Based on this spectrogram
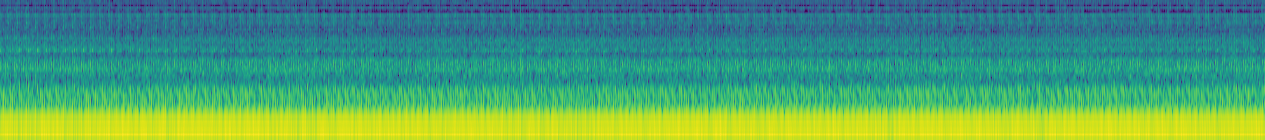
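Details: McGregor engine clattering at idle after the timing was set: a steady idle with a strong low drone and a rough, uneven clatter on top that doesn't settle; the source is unclear.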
